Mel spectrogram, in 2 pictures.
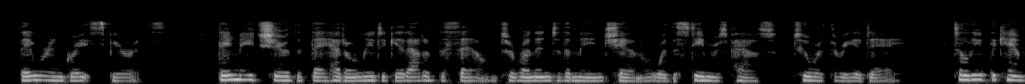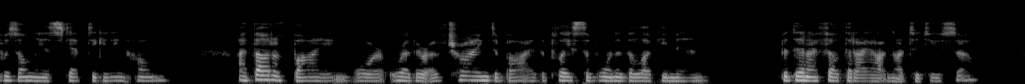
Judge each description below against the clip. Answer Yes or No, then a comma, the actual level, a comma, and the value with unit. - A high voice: No, medium, 170 Hz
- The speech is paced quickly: Yes, fast, 215 wpm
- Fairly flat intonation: Yes, narrow, 2.0 semitones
